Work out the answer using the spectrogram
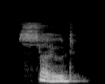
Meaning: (verb) simple past and past participle of sew; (adjective) Having been created through the sewing process
- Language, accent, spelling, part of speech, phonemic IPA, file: English, Southern England, sewed, verb / adjective, /ˈsəʊd/, LL-Q1860 (eng)-sewed.wav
